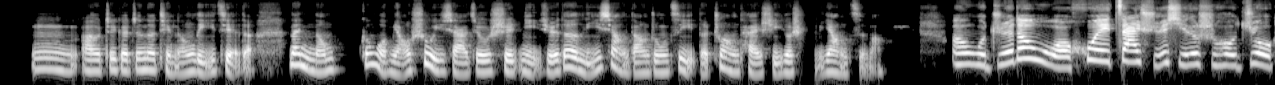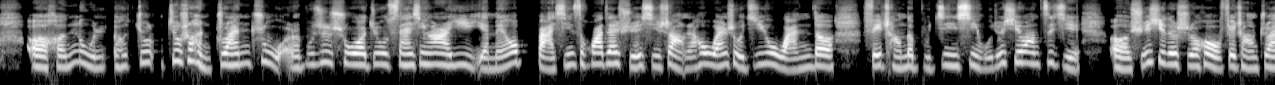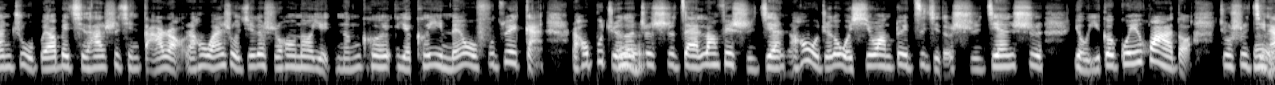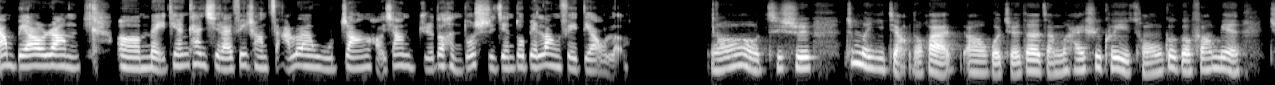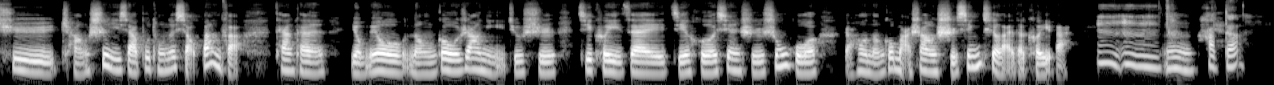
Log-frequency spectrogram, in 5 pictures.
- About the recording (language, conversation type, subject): Chinese, advice, 如何面对对自己要求过高、被自我批评压得喘不过气的感觉？
- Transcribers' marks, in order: none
